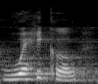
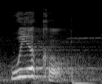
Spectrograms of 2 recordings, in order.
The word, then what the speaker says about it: vehicle: It is vehicle. Vehicle. Notice the UH sound in the middle of the word.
